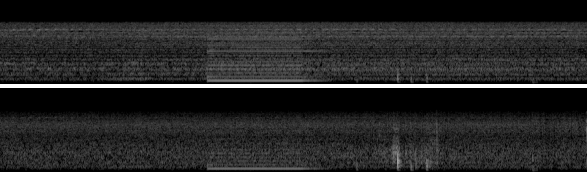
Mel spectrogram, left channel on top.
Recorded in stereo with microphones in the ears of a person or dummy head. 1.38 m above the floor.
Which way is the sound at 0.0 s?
55° left (ahead or behind).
